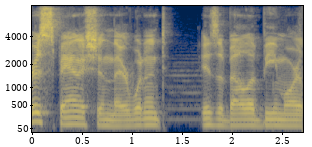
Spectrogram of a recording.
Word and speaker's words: Isabella: Hopefully you can help us out too, Isabel. Isabella. What? Just that she's saying everyone's name wrong constantly. Oh, yeah. Mary Ann. Yeah. Right. It's a lovely name, Isabel. It's Isabella.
